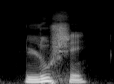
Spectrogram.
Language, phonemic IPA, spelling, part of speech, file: French, /lu.ʃe/, loucher, verb, Fr-loucher.ogg
- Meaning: 1. to be cross-eyed, to be squint-eyed, to squint 2. squint (to look with eyes that are turned in different directions) 3. glance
